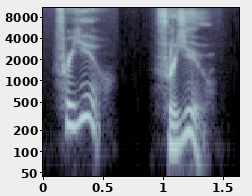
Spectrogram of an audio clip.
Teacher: We usually don't say for, we say fur. Fur. It sounds like the fur on a cat.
